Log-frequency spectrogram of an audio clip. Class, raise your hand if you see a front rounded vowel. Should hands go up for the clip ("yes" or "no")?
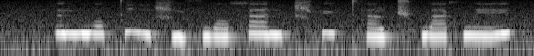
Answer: yes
